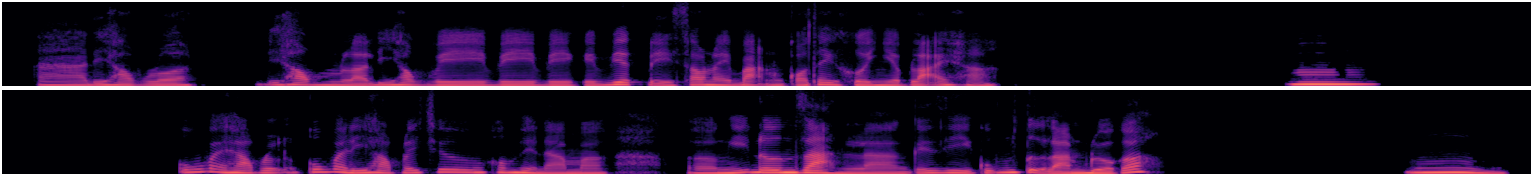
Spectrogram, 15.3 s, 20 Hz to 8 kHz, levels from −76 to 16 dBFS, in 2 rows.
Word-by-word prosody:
À, 155 -2 -4
đi 160 - -2
học 160 -2 -2
luôn. 155 +1 -2 0.3
Đi 190 -3 -8
học 185 -2 -1
là 150 0 -1
đi 165 +1 -2
học 170 -2 0
về 150 0 -2
về 150 0 -2
về 145 0 -3
cái 150 - -4
việc 205 +3 +2
để 145 -5 -4
sau 175 +6 -2
này 160 -3 +1
bạn 155 -1 -3
có 155 +1 -3
thể 195 +1 -1
khởi 155 -1 -2
nghiệp 145 -1 -2
lại 160 +2 -1
á 150 - -5
hả? 135 - -4 1.5
Ừm. 225 0 +6 1.6
Cũng 250 +4 -3
phải 255 - 0
học 195 -3 +2
rồi 190 - -2
cũng 250 +3 -2
phải 245 - +1
đi 190 0 +2
học 195 -4 0
đấy 195 +1 -2
chứ, 225 0 -2
không 210 -2 +2
thể 190 - +3
nào 140 -1 -3
mà, 145 0 -3 0.4
ờ, 155 -2 -3
nghĩ 180 +6 +2
đơn 215 -1 +6
giản 170 -10 +3
là 140 0 -3
cái 175 +4 -2
gì 190 -3 0
cũng 195 +7 0
tự 160 - 0
làm 150 +1 +2
được 150 -2 +3
á. 255 +4 +3 1.3
Ừm. 205 -7 +4
165 Hz, 210 wpm, -23 LUFS, 150-205 Hz, 1.6 s, Ừm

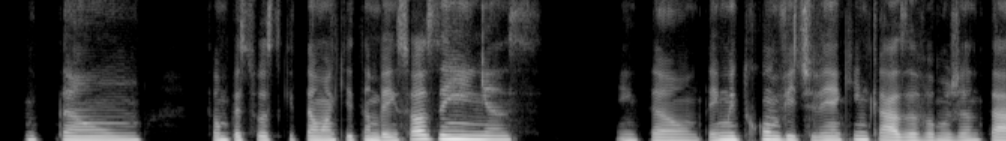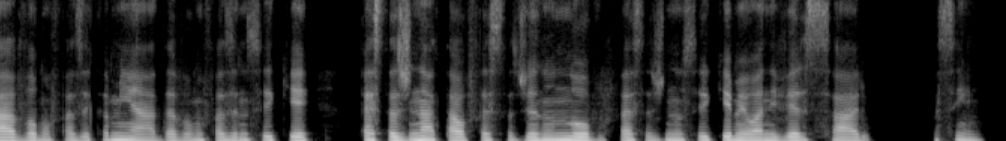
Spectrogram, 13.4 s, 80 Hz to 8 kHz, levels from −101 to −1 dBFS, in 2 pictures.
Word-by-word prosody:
Então, 185 -2 -1 0.5
são 185 -1 +1
pessoas 185 +1 -4
que - - -16
estão 185 -1 0
aqui 185 +1 -2
também 175 -2 +1
sozinhas, 220 -2 +7 0.6
então 170 0 -4
tem 170 +2 -5
muito 190 0 +4
convite: 195 -3 +1
“Vem 185 +1 0
aqui 185 +3 -4
em - - +5
casa, 175 -3 +1
vamos 175 0 -5
jantar, 180 -1 0
vamos 175 0 -6
fazer 175 0 -9
caminhada, 175 -2 -3
vamos 170 +1 -8
fazer 175 0 -6
não 175 - -4
sei 185 - -6
o - - -38
quê, 175 -1 -3 0.3
festa 180 0 -1
de 175 0 -3
Natal, 175 -2 +1
festa 175 +2 -10
de 175 0 -5
Ano 175 +1 +1
Novo, 175 -1 +2
festa 175 0 -7
de 175 +1 -13
não 170 - -2
sei 180 - -6
o - - -23
quê, 180 0 -2
meu 170 -1 +1
aniversário”, 175 0 -3 0.4
assim 175 -4 -9
180 Hz, 190 wpm, -27 LUFS, 175-185 Hz, 0.6 s, sozinhas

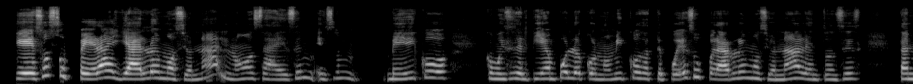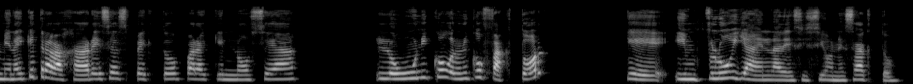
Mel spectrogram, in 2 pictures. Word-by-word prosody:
que 265 0 +10
eso 395 +10 +5
supera 335 -10 +5 0.2
ya 245 -1 +8
lo 295 +3 -1
emocional, 260 - -1
¿no? 245 +3 -7
O 275 - -7
sea, 240 -3 0
ese 230 +6 +2
m 275 -3 -7 0.2
médico 285 +5 -3 0.4
como 265 -2 -4
dices, 255 +2 -4
el 255 -2 -3
tiempo, 260 +3 -3
lo 275 - -3
económico, 255 +2 -8
o - - -2
sea, 260 -1 -7
te 250 - -8
puede 240 +4 -6
superar 255 -10 +1
lo 280 +2 -7
emocional, 265 -2 -3
entonces 235 +3 -8 0.4
también 245 -2 0
hay 250 - -3
que 350 - -5
trabajar 235 -8 +5
ese 250 +3 +1
aspecto 255 -1 -5
para 245 -2 -2
que 230 0 -12
no 220 0 -5
sea 245 +2 -1 0.7
lo 260 -1 +2
único 310 +5 0
el 260 - -2
único 275 +6 -3
factor 255 -5 +2 0.9
que 225 -5 -2
influya 250 0 +1
en 210 0 -6
la 200 -1 0
decisión. 195 +1 -4
Exacto. 195 -3 -1
255 Hz, 155 wpm, -25 LUFS, 230-275 Hz, 0.9 s, que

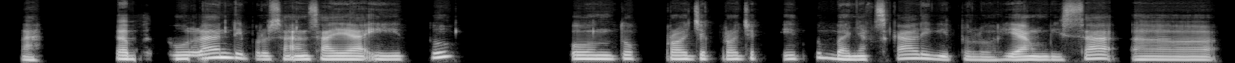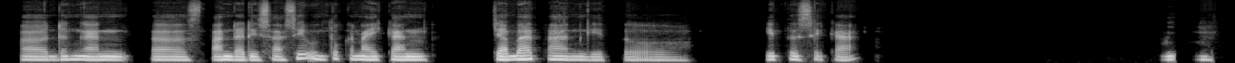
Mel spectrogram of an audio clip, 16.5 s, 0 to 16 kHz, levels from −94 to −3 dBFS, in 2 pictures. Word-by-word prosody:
Nah 135 -1 -1 0.5
kebetulan 175 +6 +3
di 215 - +2
perusahaan 155 -2 +1
saya 155 -1 +5
itu 155 - 0 0.9
untuk 175 0 +2
projek-projek 170 +1 -1
itu 170 +5 -5
banyak 150 -5 +1
sekali 190 0 0
gitu 145 +1 -8
loh 130 -2 -4
yang 140 +1 +3
bisa, 175 +7 0
eee 140 -1 -2 0.3
eee 140 -1 0
dengan, 140 -1 +2
eee, 135 0 -3
standarisasi 135 +5 0
untuk 165 +2 -3
kenaikan 140 -2 +2 0.4
jabatan 150 0 +3
gitu. 130 -1 -6 0.6
Gitu 150 +1 -2
sih 145 +1 -4
Kak. 130 +5 -4 2.0
Mhm. 145 -1 -5
150 Hz, 100 wpm, -24 LUFS, 140-165 Hz, 2.0 s, saya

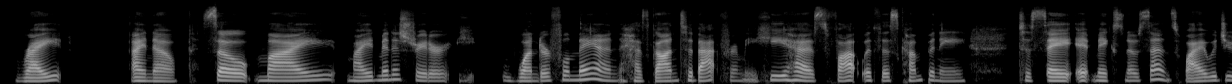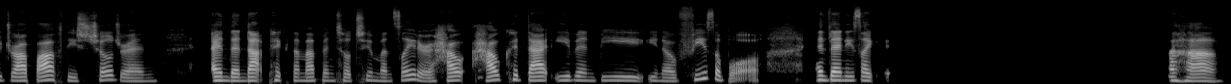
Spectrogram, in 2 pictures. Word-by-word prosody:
right? 160 +5 +2 0.7
I 170 0 +5
know. 150 -3 -1 0.3
So 180 -4 +3
my 180 +5 +3
my 170 -1 -1
administrator, 185 -4 -2
he 170 +1 -18 0.2
wonderful 170 +4 -2
man, 210 -4 0
has 160 -3 -6
gone 160 +3 +3
to 190 0 -5
bat 170 0 +1
for 175 - -13
me. 190 - -14
He 205 0 -3
has 180 -5 +1
fought 175 +4 +2
with 185 0 -6
this 170 0 -2
company 170 -3 -7 0.5
to 180 - -5
say 170 -1 +4
"It 185 +1 0
makes 180 +1 -3
no 175 0 -5
sense. 220 +2 -3
Why 155 +2 +3
would 190 +2 -4
you 195 - -6
drop 175 -1 +2
off 210 0 +5
these 165 -4 -4
children 160 -6 -4 0.5
and 180 0 +4
then 170 -1 +2
not 175 0 +6
pick 195 -3 -7
them 175 -1 -6
up 175 +1 -1
until 170 -2 -7
2 195 +3 -5
months 165 0 -8
later? 200 -8 -1
How 185 +2 +2
how 195 +4 +3
could 220 -1 -5
that 185 +1 +6
even 190 -2 -6
be, 185 -2 -6
you 180 - -9
know, 155 -2 -6
feasible?" 230 - -4 0.6
And 205 -1 +2
then 195 -1 +6
he's 185 0 -1
like 180 - +1
eh - - -12 2.8
Uh-huh. 160 -3 +4
180 Hz, 145 wpm, -27 LUFS, 165-195 Hz, 2.8 s, not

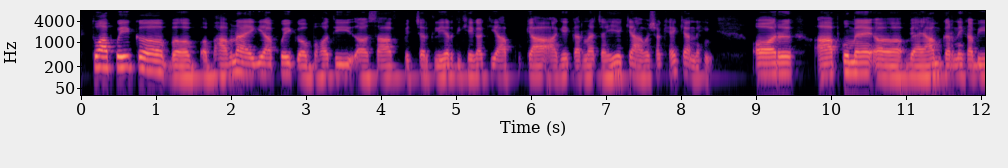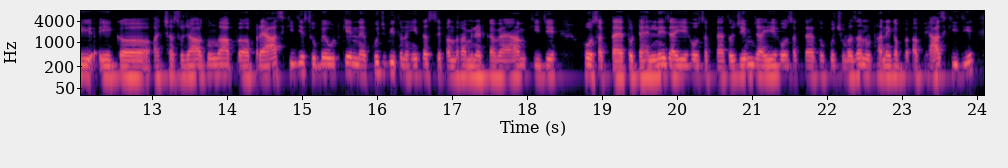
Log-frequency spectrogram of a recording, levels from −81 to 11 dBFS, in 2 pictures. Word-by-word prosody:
तो 205 - +6
आपको 190 0 +7
एक 200 0 +7
अ, 160 -5 +6
ब 105 -1 +2
अ, - - +1
भावना 125 +5 +2
आएगी 125 0 +2
आपको 120 +2 -2
एक 125 -3 +1 0.2
बहुत 115 +1 -4
ही 120 -1 0
अ, 105 0 0
साफ 110 0 -2
पिक्चर 105 +1 -5
क्लियर 110 +2 -1
दिखेगा 110 +1 -3
कि 115 +1 -6
आप 105 0 -6 0.2
क्या 110 - +1
आगे 110 0 0
करना 105 +2 -2
चाहिए, 110 +5 -1
क्या 125 +1 -2
आवश्यक 105 +3 -4
है, - - -1
क्या 150 -4 -3
नहीं? 100 0 -7 0.6
और 130 +1 +5 0.3
आपको 125 +4 +4
मैं 135 -1 +5
अ, 110 -2 +4
व्यायाम 110 +2 +2
करने 115 0 -1
का 110 0 0
भी 115 +1 -1 0.3
एक 105 0 -2
अ, 105 0 +1
अच्छा 105 +2 -6
सुझाव 110 +1 -1
दूँगा। 115 +1 -1
आप 115 - -3
अ, 105 -1 +1
प्रयास 110 +2 +1
कीजिए 125 +2 -3
सुबह 125 -1 -3
उठ 120 -1 0
के 130 0 +1
न 115 -2 -1
कुछ 135 -1 -3
भी 135 - +1
तो - - -8
नहीं, 110 +1 -4
10 115 0 -3
से - - -4
15 110 +1 -3
मिनट 105 0 -1
का 105 - -1
व्यायाम 105 +2 -2
कीजिए। 110 +1 -4 0.4
हो 115 - +5
सकता 105 -2 -2
है 100 0 +3
तो 100 - -2
टहलने 105 +3 +1
जाइए, 110 -2 +1
हो 110 0 -3
सकता 105 -1 -9
है 100 - -2
तो 105 - -1
जिम 115 +2 -1
जाइए, 110 -1 0
हो 110 0 -1
सकता 105 0 -7
है 105 - -2
तो 105 - -8
कुछ 105 0 -10
वजन 110 +3 -1
उठाने 110 0 -2
का 110 - -1
अभ 105 -1 -8
अभ्यास 110 +3 -2
कीजिए। 120 +6 -4
110 Hz, 205 wpm, -23 LUFS, 105-120 Hz, 0.6 s, आपको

